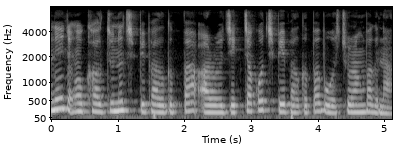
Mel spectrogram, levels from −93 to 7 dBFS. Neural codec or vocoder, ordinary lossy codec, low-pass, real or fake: none; none; 7.2 kHz; real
